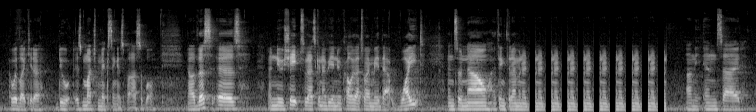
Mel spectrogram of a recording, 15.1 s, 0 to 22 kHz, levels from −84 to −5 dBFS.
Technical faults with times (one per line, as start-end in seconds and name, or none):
10.59-13.32 stutter with silent gaps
